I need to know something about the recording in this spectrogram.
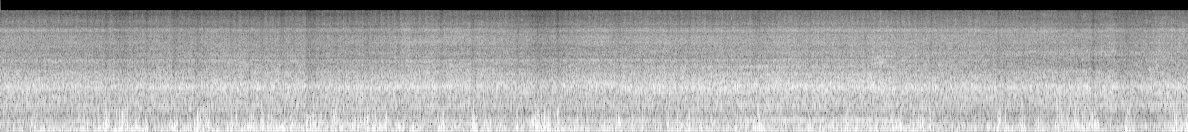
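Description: Car engines idle and hum nearby in traffic.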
